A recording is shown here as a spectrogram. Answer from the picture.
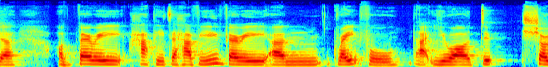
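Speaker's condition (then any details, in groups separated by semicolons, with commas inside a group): No condition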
